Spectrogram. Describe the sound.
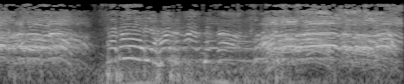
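Sadat protesters chanting slogans at a demonstration in Bamiyan province, Afghanistan: a loud crowd repeats chanted phrases with overlapping voices, briefly dipping before the chant swells again.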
